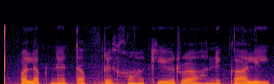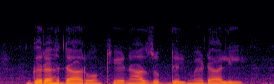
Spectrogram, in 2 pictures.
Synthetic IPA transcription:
fɐləknet̪ɐfɾiːxakiɾaːɦnɪkaːli | ɡɐɾəɦd̪aːɾõkenaːzʊk̚d̪ɪlmẽɖaːliː

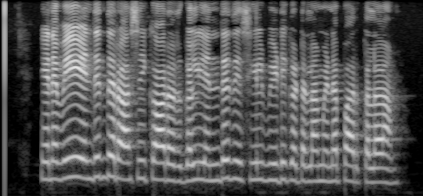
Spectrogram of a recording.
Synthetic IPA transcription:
ɛnɐʋeːɛnd̪ɐnd̪ɐɾaːsɪkːaːɾɐɾɣɐɭɛnd̪ɐðɪsɐjɪlʋiːɽɯkːɐʈːɐlaːmɛnɐpːaːɾkɐlaːm

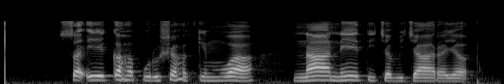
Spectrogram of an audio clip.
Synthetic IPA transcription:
sɐʔeːkɐɦɐ̆puɾuʂɐɦɐkimʋaː | naːneːt̪it͡ʃɐʋit͡ʃaːɾɐjɐ

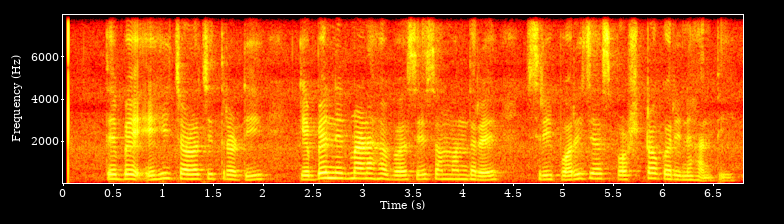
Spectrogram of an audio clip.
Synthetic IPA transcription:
t̪ebeʔeɦit͡ʃɔɭɔt͡ʃit̪ɾɔʈi | kebeniɾmaɽ̃ɔɦebɔsesɔmbɔnd̪ʱɔɾe | sɾipɔɾid͡ʒaspɔsʈɔkɔɾinɛɦant̪ḭ

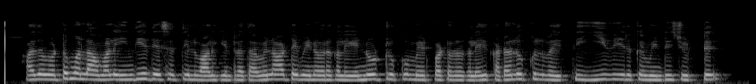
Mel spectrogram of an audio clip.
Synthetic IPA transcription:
ɐðɯmɐʈːɯmɐlːaːmɐlɪnd̪ɪjɐd̪eːsɐt̪ːɪlʋaːlɣɪndrɐt̪ɐmɪɭnaːʈːɐmiːnɐʋɐɾɣɐɭɛnːuːʈrɯkːɯmːeːrpɐʈːɐʋɐɾɣɐɭɐɪkɐɽɐlɯkːɯɭʋɐɪt̪ːɯiːʋɯjɪɾɯkːɐmɛndrɯt͡ʃʊʈːɯ

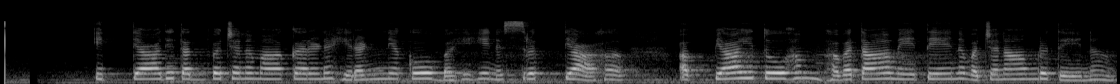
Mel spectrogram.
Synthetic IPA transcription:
it̪jaːd̪it̪ɐd̪ʋɐt͡ʃɐnɐmaːkɐɾɐɳɐɦiɾɐɳjɐkoːbɐɦiɦinisɾut̪jaːɦɐ̆ | ɐpjaːjit̪oːɦɐmbʱɐʋɐt̪aːmeːt̪eːnɐʋɐt͡ʃɐnaːmɾut̪eːnɐ

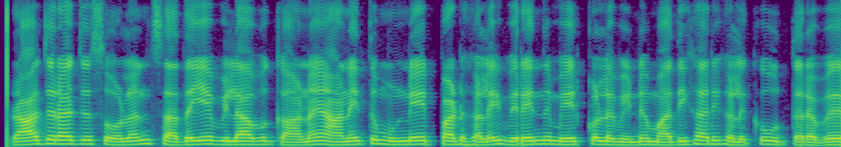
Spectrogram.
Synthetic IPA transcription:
ɾaːd͡ʒɐɾaːd͡ʒɐsoːlɐnsɐðɐjɐʋɪlaːʋɯkːaːnɐːnɐɪt̪ːɯmʊnːeːrpaːɽɯɣɐɭɐɪʋɪɾɐɪnd̪ɯmeːrkɔɭːɐʋeːɳɖɯmɐðɪɣaːɾɪɣɐɭɯkːɯʊt̪ːɐɾɐʋɯ

